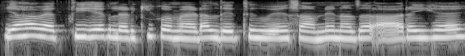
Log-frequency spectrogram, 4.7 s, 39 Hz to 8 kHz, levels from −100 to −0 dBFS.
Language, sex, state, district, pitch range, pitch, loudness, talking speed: Hindi, female, Chhattisgarh, Kabirdham, 215-245 Hz, 225 Hz, -15 LUFS, 165 wpm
